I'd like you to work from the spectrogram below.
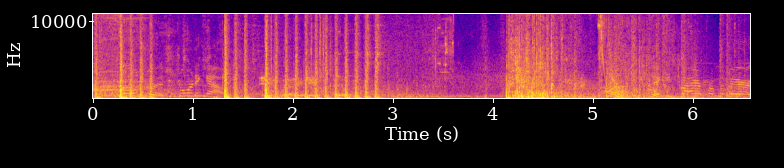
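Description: Rapid automatic gunfire in Halo 5: Guardians rattles in bursts, with dense trains of shots near the start and again after a short lull, mixed with in-game combat noise.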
